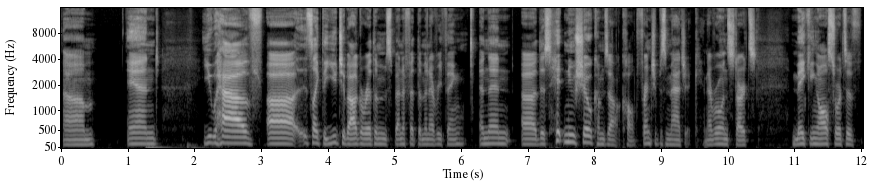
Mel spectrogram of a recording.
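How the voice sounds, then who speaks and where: A man of ordinary pitch hosts a fan convention panel over a live stream, talking from a home computer mic. He rambles casually, filling gaps with "uh" and "um" and restarting his sentences as he goes. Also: fairly even intonation, normal speed, fairly bright tone, smooth. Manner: loose and rambling, many fillers and restarts, checks the chat.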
